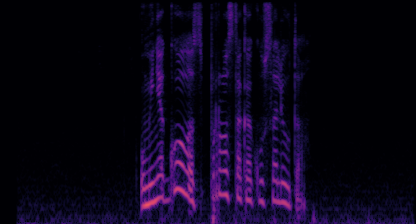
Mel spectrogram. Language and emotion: Russian, positive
